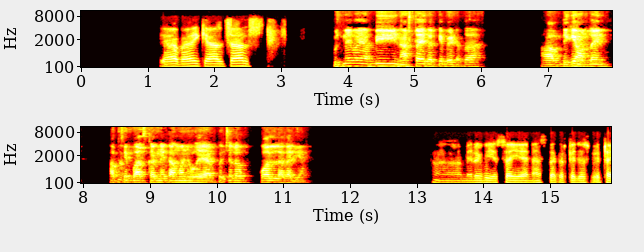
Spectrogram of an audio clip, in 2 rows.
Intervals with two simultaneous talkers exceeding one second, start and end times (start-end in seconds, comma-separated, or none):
none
